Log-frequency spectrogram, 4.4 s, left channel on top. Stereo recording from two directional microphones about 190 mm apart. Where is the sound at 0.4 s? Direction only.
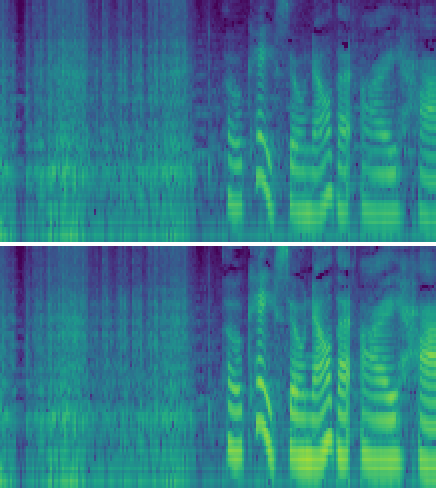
5° left (ahead or behind).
